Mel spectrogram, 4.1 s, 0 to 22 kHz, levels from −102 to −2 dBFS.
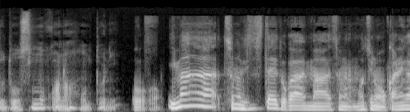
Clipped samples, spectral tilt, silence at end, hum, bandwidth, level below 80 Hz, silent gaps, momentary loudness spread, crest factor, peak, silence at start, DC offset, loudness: under 0.1%; -6.5 dB/octave; 0 s; none; 14.5 kHz; -52 dBFS; none; 10 LU; 16 dB; -4 dBFS; 0 s; under 0.1%; -22 LUFS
